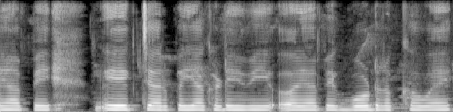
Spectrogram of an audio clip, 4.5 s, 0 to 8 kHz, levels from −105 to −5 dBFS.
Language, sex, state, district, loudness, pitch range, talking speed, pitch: Hindi, female, Uttar Pradesh, Lucknow, -16 LUFS, 230-240 Hz, 200 wpm, 235 Hz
